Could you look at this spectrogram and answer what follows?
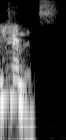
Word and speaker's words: Gannet: Today, we're taking a trip to Scotland and we're finding the underwater, how am I pronouncing this, Ken? Is it Gannet? Yes, that's correct. Gannet.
